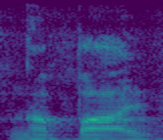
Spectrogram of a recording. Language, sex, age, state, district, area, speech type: Manipuri, male, 18-30, Manipur, Thoubal, rural, spontaneous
